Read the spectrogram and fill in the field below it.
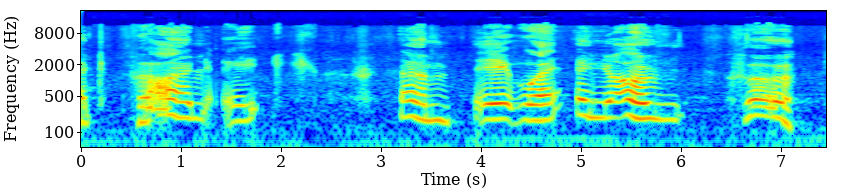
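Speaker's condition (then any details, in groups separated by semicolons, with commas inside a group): Cerebral palsy; since birth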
